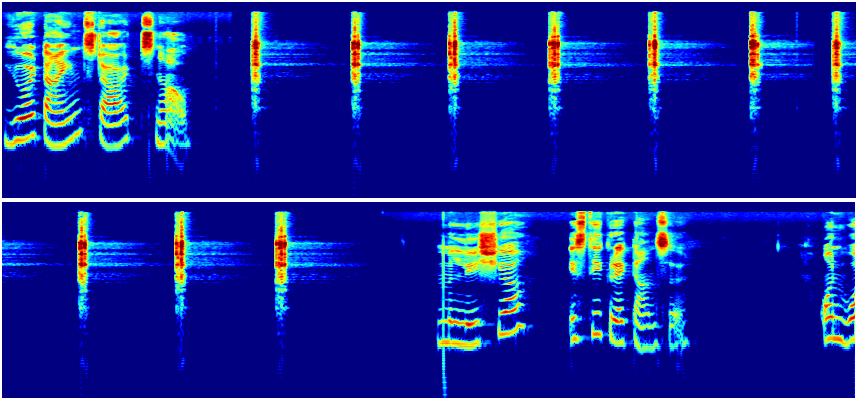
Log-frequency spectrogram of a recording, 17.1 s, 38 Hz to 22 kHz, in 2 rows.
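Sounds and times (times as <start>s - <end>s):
clock ticking: 2.5s - 11.9s.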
